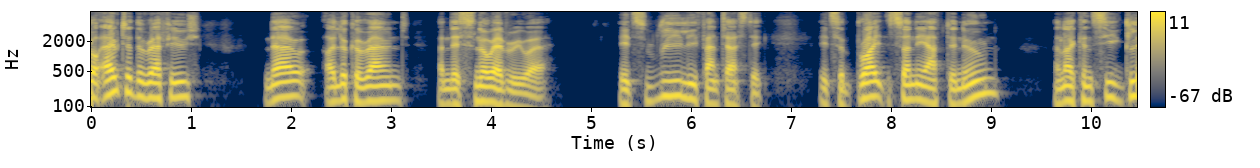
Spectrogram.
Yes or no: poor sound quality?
no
